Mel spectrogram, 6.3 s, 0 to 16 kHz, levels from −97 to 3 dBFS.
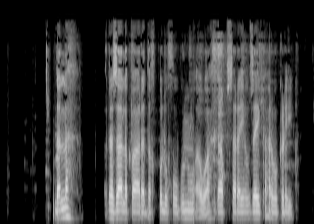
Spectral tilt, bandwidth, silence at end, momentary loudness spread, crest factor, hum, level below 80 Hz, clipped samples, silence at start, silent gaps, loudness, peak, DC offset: -3.5 dB/octave; 11.5 kHz; 0.45 s; 14 LU; 20 dB; none; -64 dBFS; under 0.1%; 0.9 s; 1.67-2.08 s; -19 LUFS; 0 dBFS; under 0.1%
